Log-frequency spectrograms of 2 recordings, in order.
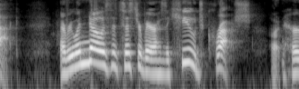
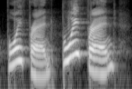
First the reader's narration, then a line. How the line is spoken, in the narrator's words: shouted Sister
